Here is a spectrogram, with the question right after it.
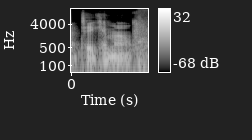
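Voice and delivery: very soft, stealthy whisper. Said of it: "Gotta whisper".

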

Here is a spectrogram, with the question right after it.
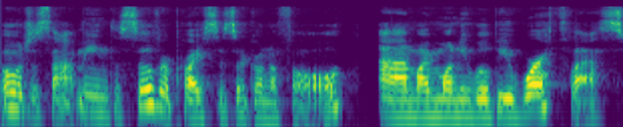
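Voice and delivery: ordinary delivery

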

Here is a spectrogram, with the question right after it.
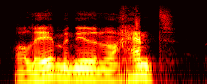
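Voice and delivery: clumsy, bad put-on Flemish accent. Calling out for a police officer, poor attempt at flemish accent. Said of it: "Ik kan de accent niet zo goed nadoen".

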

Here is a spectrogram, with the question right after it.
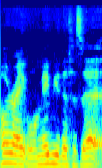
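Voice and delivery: usual speaking voice

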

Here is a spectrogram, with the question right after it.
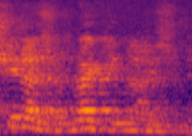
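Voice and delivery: ordinary delivery

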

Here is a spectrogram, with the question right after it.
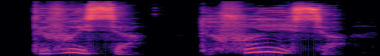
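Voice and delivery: soft, secretive, hushed whispering. Narrator voices two brothers looking at a pocketknife, whispering. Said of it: "шепотіли вони".

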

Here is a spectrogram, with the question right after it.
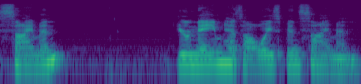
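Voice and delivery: plain

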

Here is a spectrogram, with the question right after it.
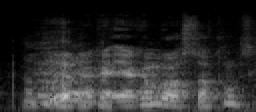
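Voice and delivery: ordinary talk

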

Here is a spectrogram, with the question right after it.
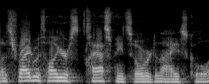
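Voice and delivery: normal talking voice

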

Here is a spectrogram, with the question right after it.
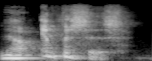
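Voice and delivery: ordinary talk, nothing marked

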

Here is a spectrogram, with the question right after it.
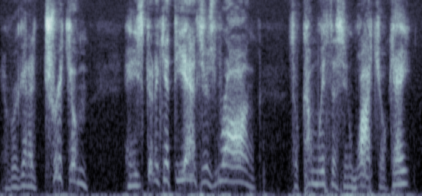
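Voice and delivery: very quiet, hushed, secretive half-whisper. Telling viewers a secret plan to trick Excite Dog, half-whispering. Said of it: "I've got to whisper because I've got a secret".

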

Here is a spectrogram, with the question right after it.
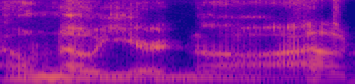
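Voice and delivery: slow, sweet Southern drawl in a lady's voice. Retelling what a lady said on hearing of atheism: sweet little Southern accent. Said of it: "sweetest little Southern accent".

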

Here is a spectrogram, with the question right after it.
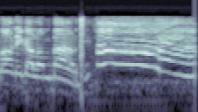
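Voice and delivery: mock shout while crying.

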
